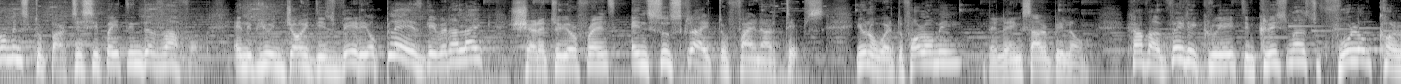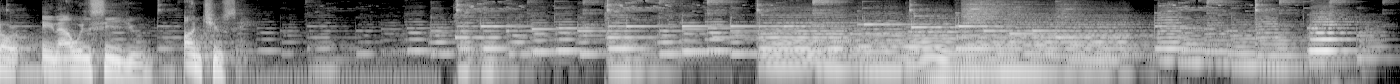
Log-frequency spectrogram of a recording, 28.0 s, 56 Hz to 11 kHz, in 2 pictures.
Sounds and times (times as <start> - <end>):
Music: 0.0 - 28.0.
